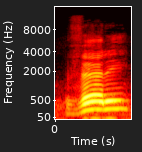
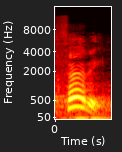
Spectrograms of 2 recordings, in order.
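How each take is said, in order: First: The word begins with a voiced v sound. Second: The word begins with a voiceless f sound. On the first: The speaker calls it right. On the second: The speaker calls it wrong.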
